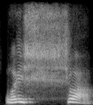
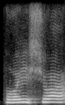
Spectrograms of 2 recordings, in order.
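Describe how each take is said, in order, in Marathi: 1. जोडाक्षरावर जोरदार दाब द्यायचा. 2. जोडाक्षर हलकं म्हणायचं, दाब न देता. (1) "असं म्हणायचं" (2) "असं हलकं नाही म्हणायचं"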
